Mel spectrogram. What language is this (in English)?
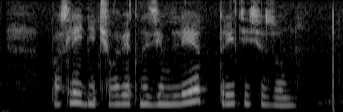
Russian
